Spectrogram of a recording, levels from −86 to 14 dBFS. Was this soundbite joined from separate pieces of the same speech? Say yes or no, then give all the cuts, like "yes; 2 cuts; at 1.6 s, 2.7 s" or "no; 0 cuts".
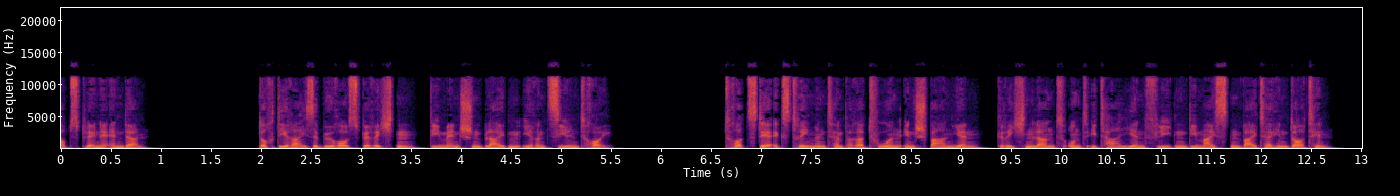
no; 0 cuts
